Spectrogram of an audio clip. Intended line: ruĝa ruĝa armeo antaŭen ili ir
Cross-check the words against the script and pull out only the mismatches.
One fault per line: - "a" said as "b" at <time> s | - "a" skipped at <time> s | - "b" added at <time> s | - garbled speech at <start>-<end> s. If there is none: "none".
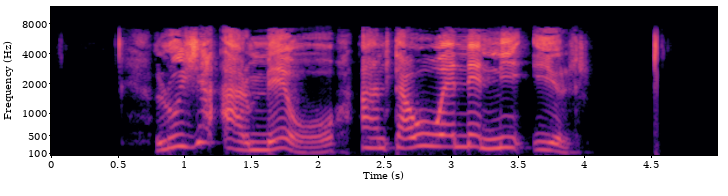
- "ruĝa" skipped at 1.2 s
- "ili" said as "ni" at 3.3 s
